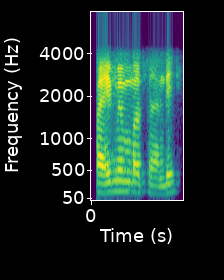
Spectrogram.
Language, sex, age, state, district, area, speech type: Telugu, male, 18-30, Telangana, Medak, rural, conversation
